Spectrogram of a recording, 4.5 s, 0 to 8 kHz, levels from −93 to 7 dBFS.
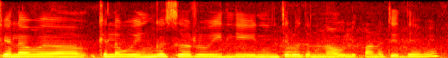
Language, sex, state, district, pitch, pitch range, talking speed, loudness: Kannada, female, Karnataka, Bangalore, 245 Hz, 235-250 Hz, 105 wpm, -16 LUFS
